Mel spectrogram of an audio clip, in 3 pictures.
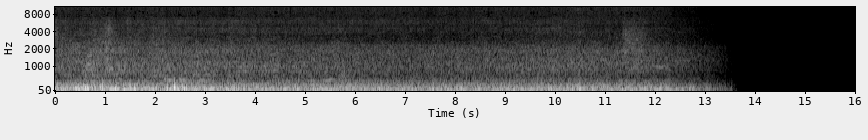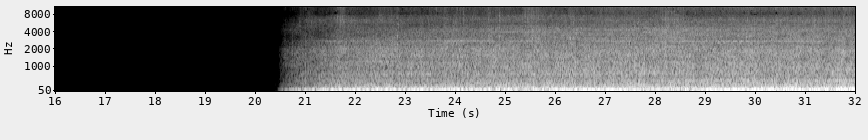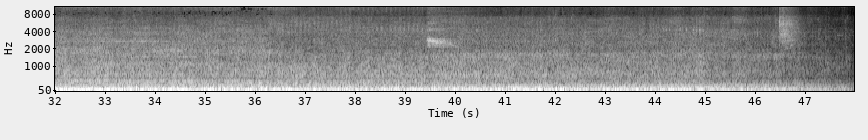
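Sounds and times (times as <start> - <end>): train rumbling past: 20.5 - 47.9
train squeal: 23.2 - 41.1, 43.2 - 47.9.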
